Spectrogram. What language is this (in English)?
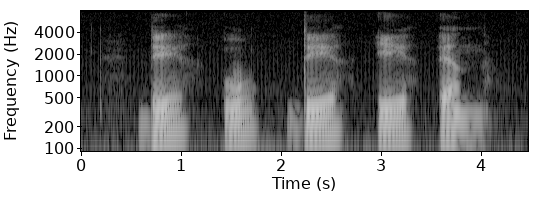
Swedish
